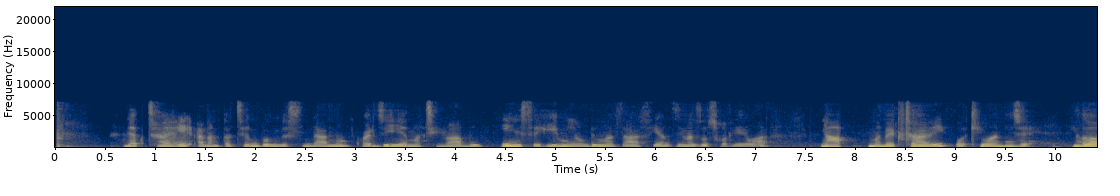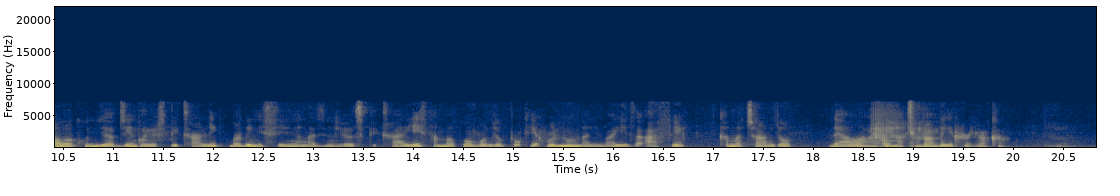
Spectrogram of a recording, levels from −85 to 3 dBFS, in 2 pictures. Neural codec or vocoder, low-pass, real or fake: codec, 24 kHz, 0.9 kbps, WavTokenizer, medium music audio release; 7.2 kHz; fake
